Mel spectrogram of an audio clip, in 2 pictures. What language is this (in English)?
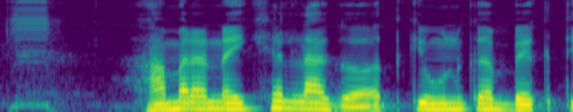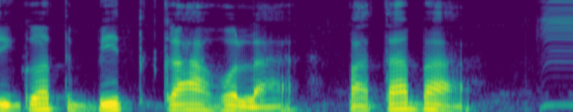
Bhojpuri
